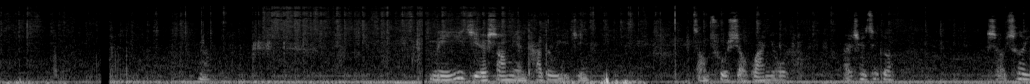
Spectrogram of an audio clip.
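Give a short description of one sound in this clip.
Leaves rustle softly as a hand moves a plant's stem.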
